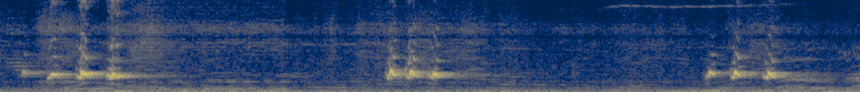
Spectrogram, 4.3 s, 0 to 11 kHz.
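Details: Yellow-vented bulbul singing to coax silent birds into answering. Three short phrases of two or three clear, whistled notes spaced about 1.5 seconds apart, with a soft low rumble behind.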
